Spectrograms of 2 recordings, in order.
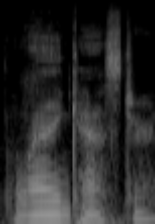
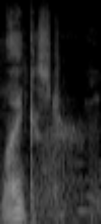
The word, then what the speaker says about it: Lancaster: of those boys and every time I say it Lancaster they always say no it's Lancaster yeah they gave me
